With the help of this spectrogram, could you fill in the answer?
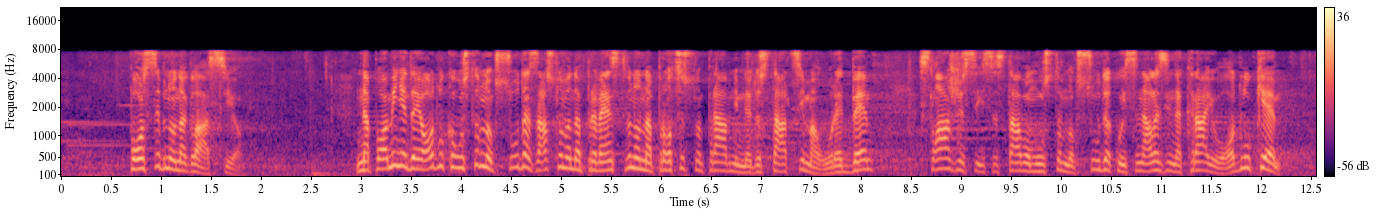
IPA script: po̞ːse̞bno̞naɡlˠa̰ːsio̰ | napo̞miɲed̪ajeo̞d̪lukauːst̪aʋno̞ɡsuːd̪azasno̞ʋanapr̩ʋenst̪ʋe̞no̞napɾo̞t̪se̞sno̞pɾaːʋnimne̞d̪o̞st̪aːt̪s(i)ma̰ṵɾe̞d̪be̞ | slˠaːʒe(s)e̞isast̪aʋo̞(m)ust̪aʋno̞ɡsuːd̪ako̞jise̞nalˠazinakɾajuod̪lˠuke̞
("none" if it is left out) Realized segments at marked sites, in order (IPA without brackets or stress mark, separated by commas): i, s, m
